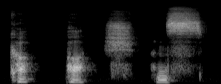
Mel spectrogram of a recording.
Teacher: So we don't use our vocal cords to make an unvoiced sound. If you touch your throat and say these words, k, p, sh, and s, you can't feel any vibration in your throat. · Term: unvoiced consonant sounds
